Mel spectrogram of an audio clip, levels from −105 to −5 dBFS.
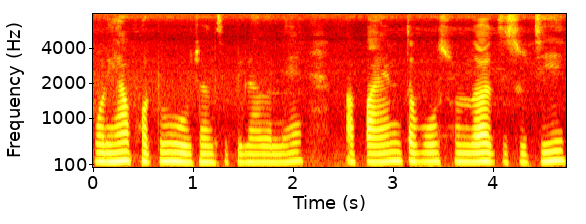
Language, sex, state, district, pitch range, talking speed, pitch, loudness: Odia, female, Odisha, Sambalpur, 155-170 Hz, 150 wpm, 165 Hz, -21 LUFS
